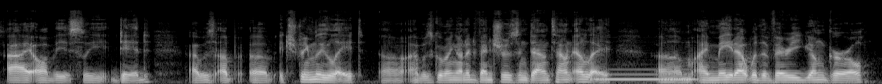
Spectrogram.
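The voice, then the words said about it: Scratchy, hoarse voice. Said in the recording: “my scratchy ass voice”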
